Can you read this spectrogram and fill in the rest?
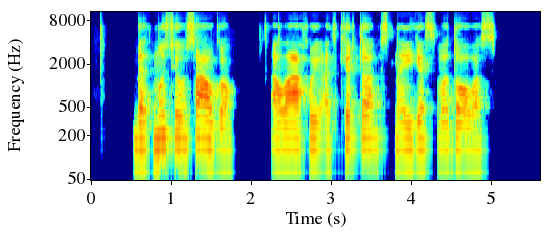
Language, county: Lithuanian, Šiauliai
